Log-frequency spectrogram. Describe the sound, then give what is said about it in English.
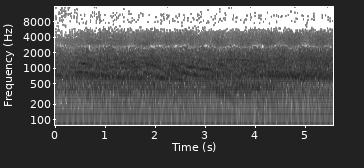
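A stadium crowd of 14,460 in Washington cheers at night, bidding farewell to the Washington Senators, in a loud, steady roar that holds for several seconds, a dense wash of many voices without a break. “We might have had a lot more people there on opening day, but they weren't more demonstrative than the crowd we have tonight.”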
